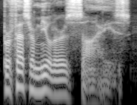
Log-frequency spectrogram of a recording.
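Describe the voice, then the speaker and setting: A man narrating an audio comedy from a script, with deliberate, theatrical storytelling phrasing. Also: fairly low pitch, very animated, dry recording, clean studio sound.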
